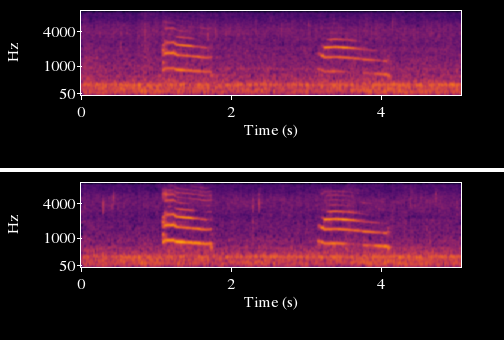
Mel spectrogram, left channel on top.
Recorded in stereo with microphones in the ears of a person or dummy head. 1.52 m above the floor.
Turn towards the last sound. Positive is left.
turn(degrees=-15)  # may be behind; listen again after turning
